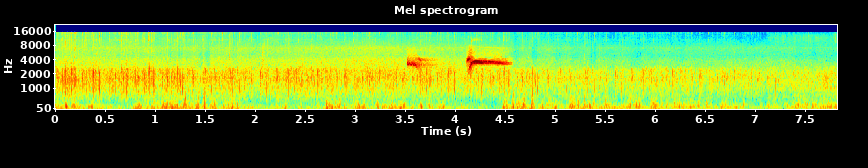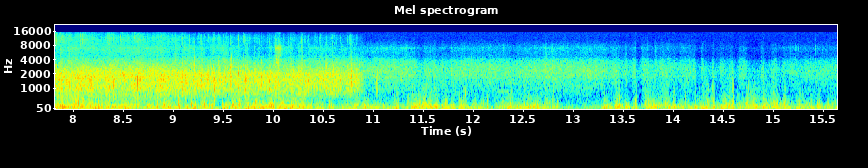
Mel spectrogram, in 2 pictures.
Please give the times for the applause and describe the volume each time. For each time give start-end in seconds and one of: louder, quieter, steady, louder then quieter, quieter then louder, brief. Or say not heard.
0.0-10.9 quieter.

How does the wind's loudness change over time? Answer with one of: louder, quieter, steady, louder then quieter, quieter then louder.
quieter.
